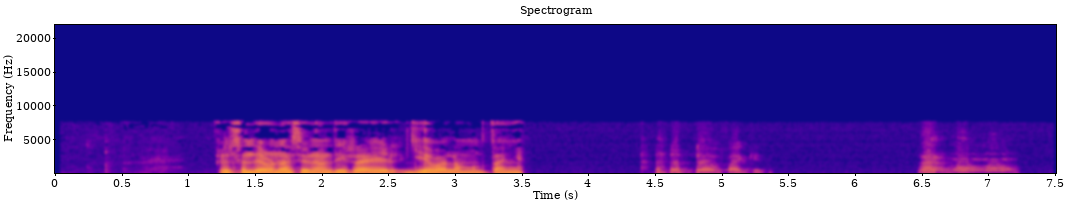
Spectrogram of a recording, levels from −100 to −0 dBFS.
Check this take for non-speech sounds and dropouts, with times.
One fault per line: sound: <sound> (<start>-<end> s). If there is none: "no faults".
sound: laugh (4.4-5.4 s)
sound: bark (6.5-7.2 s)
